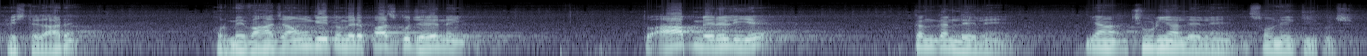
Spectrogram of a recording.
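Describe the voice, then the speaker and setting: A man preacher voicing a wife who insistently asks her husband for gold bangles, in a soft, low, coaxing tone, heard in a reverberant hall. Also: expressive, pauses often, close to an everyday voice. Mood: pleading.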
